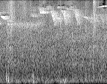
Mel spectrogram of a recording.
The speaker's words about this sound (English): Beneath some oak trees and a few more sycamores again. Wind whistling through the trees.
